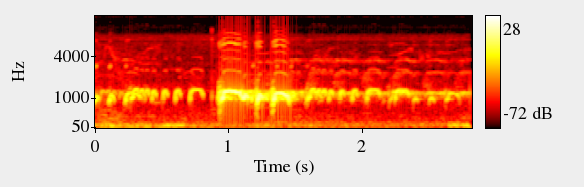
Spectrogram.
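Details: Local zebra dove with a big voice singing manggung, a lure for doves that will not sing; short coos lead into a loud rolling burst, then a long run of quick, evenly spaced coos.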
